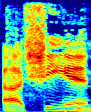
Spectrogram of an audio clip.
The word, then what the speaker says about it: Shein: And online fashion giant Shein. It's not Sheen, it's Shein.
